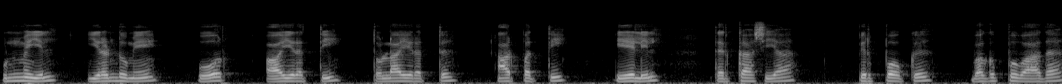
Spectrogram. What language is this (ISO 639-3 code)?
tam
